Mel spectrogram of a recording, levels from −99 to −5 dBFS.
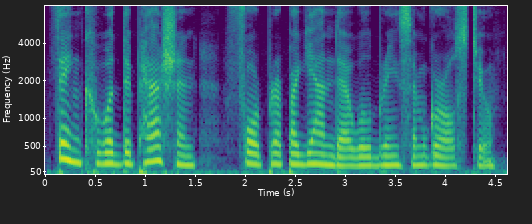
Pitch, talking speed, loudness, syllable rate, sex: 175 Hz, 145 wpm, -20 LUFS, 3.6 syllables/s, female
